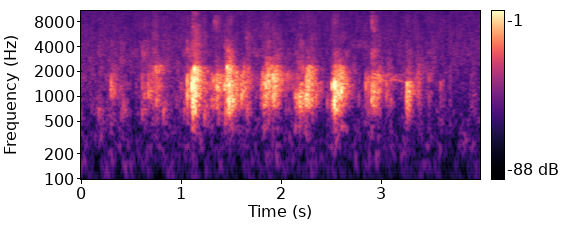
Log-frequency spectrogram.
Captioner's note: clapping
